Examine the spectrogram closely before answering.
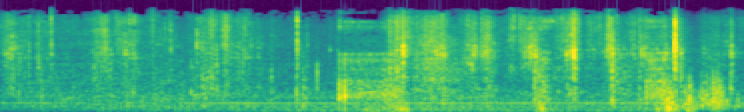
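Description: Scraping and clicking of a hand and tools working in a car's engine bay, taking out a spark plug, with a few louder knocks in the second half over a faint steady hum.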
